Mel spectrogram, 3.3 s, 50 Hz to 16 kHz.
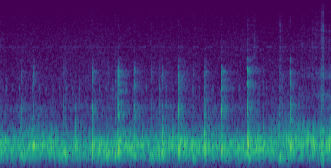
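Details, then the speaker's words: Fetal heartbeat at nine months of pregnancy, a baby boy, heard on a handheld 2 MHz pocket fetal Doppler: fast, rhythmic whooshing pulses at about 136 beats a minute. "that's the baby right now the heart rate is down 136 and"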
